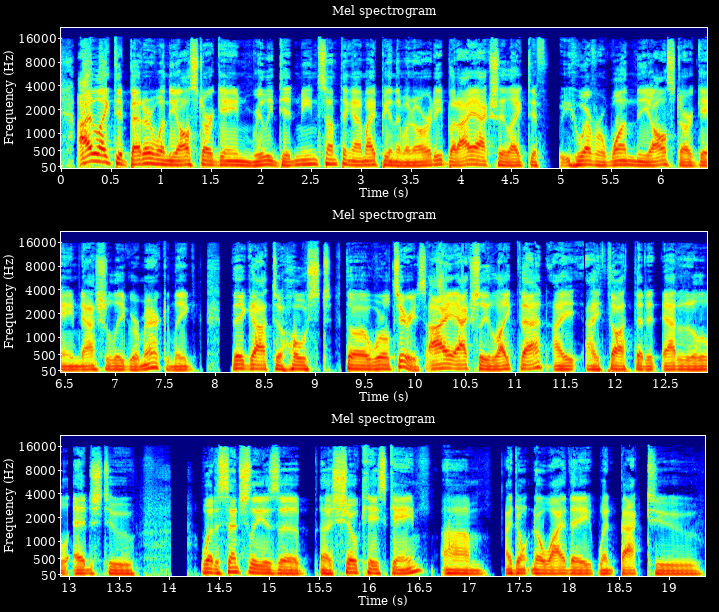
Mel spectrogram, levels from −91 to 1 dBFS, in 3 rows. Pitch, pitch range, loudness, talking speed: 95 Hz, 85-110 Hz, -13 LUFS, 215 wpm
